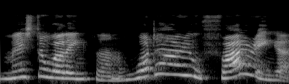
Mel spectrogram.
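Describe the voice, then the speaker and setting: This is a put-on character voice at a fairly slow pace. Its pitch swings very widely. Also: woman. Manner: resentful.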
